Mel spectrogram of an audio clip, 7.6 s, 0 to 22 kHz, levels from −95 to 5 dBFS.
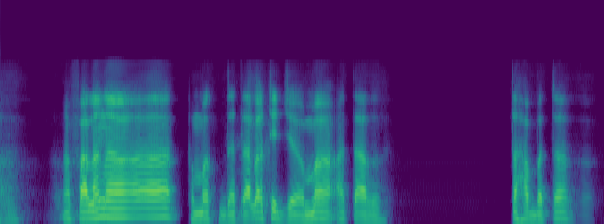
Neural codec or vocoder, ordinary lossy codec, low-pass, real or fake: codec, 16 kHz, about 1 kbps, DyCAST, with the encoder's durations; Opus, 64 kbps; 7.2 kHz; fake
